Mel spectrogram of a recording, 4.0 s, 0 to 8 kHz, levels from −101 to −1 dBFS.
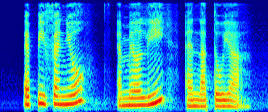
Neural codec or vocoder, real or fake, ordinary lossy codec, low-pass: codec, 16 kHz, 0.4 kbps, LongCat-Audio-Codec; fake; none; 7.2 kHz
